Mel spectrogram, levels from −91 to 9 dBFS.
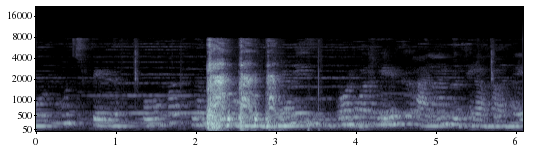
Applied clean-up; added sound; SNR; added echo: none; Cough; -3 dB; reverberation time 0.6 s.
